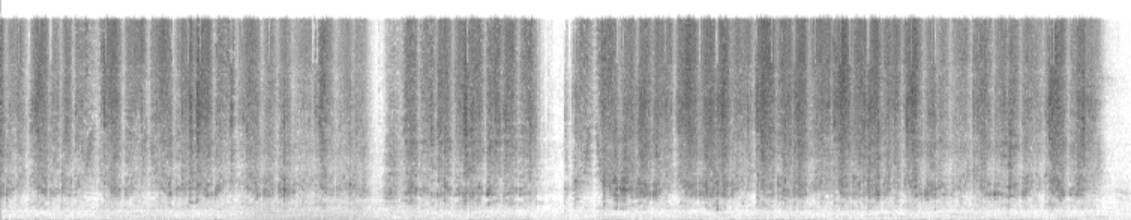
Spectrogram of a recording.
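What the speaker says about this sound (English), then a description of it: "when you are sharpening a knife, what you're doing is not only realigning the edge, but you're shaving off metal" A knife being sharpened, with its edge ground against a sharpening surface in steady, continuous rasping strokes, close and clear, broken by two brief pauses partway through.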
